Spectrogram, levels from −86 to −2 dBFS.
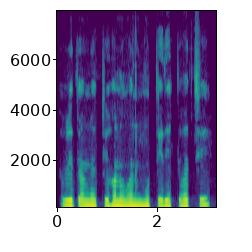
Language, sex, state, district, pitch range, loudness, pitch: Bengali, female, West Bengal, Cooch Behar, 195-210 Hz, -14 LUFS, 200 Hz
